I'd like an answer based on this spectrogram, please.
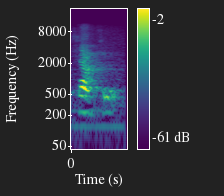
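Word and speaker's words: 百: Hyaku, 100.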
